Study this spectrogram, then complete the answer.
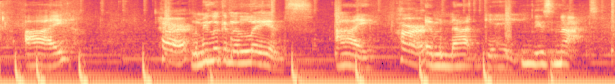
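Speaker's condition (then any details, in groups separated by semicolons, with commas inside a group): No condition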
